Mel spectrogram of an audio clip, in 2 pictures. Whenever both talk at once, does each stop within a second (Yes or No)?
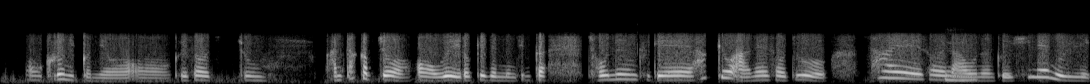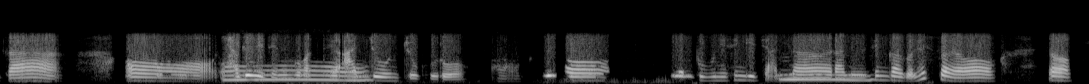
No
